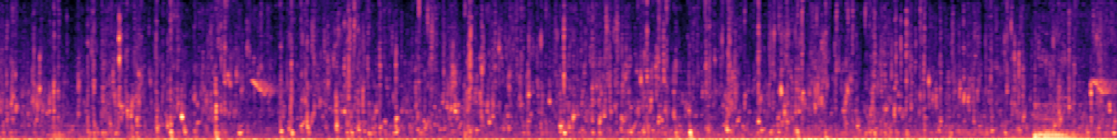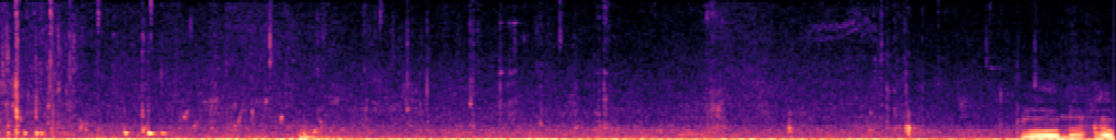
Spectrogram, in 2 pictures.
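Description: Water pours and splashes steadily while something is being washed, a continuous running stream with a lower rumble under it and someone talking briefly over it.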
